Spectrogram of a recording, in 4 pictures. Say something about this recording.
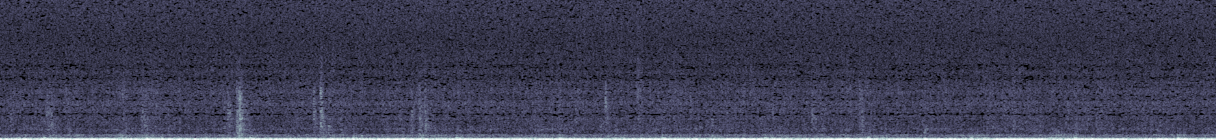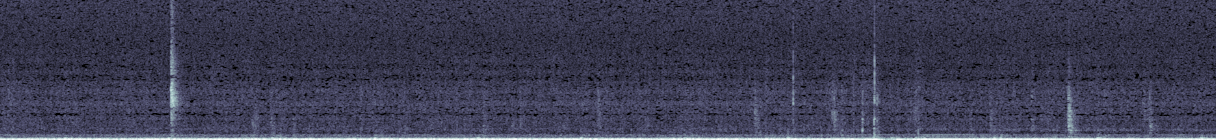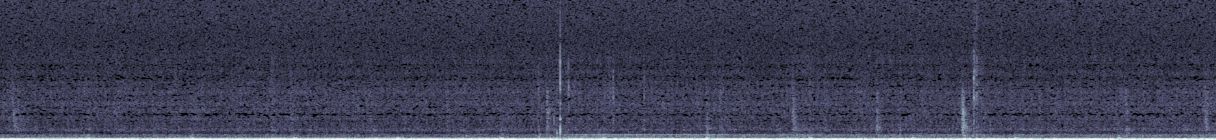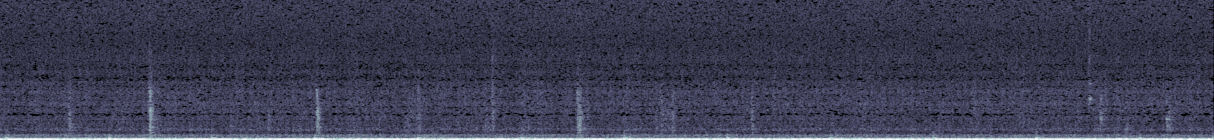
Attempting binaural recording in laundry room with laptop and headphones in stereo mic jack. There is no stereo line in on laptops? Lame.
noise, lofi, test, binaural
